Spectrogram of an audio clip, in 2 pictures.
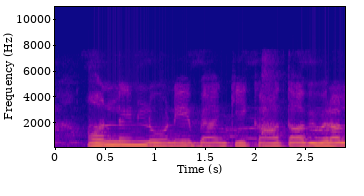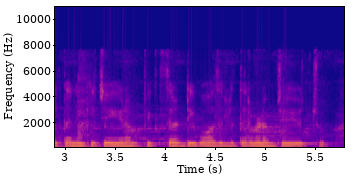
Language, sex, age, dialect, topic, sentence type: Telugu, female, 18-24, Southern, banking, statement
